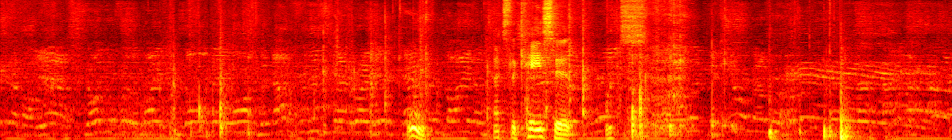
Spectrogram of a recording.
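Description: A cardboard box scrapes and taps as it is handled.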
